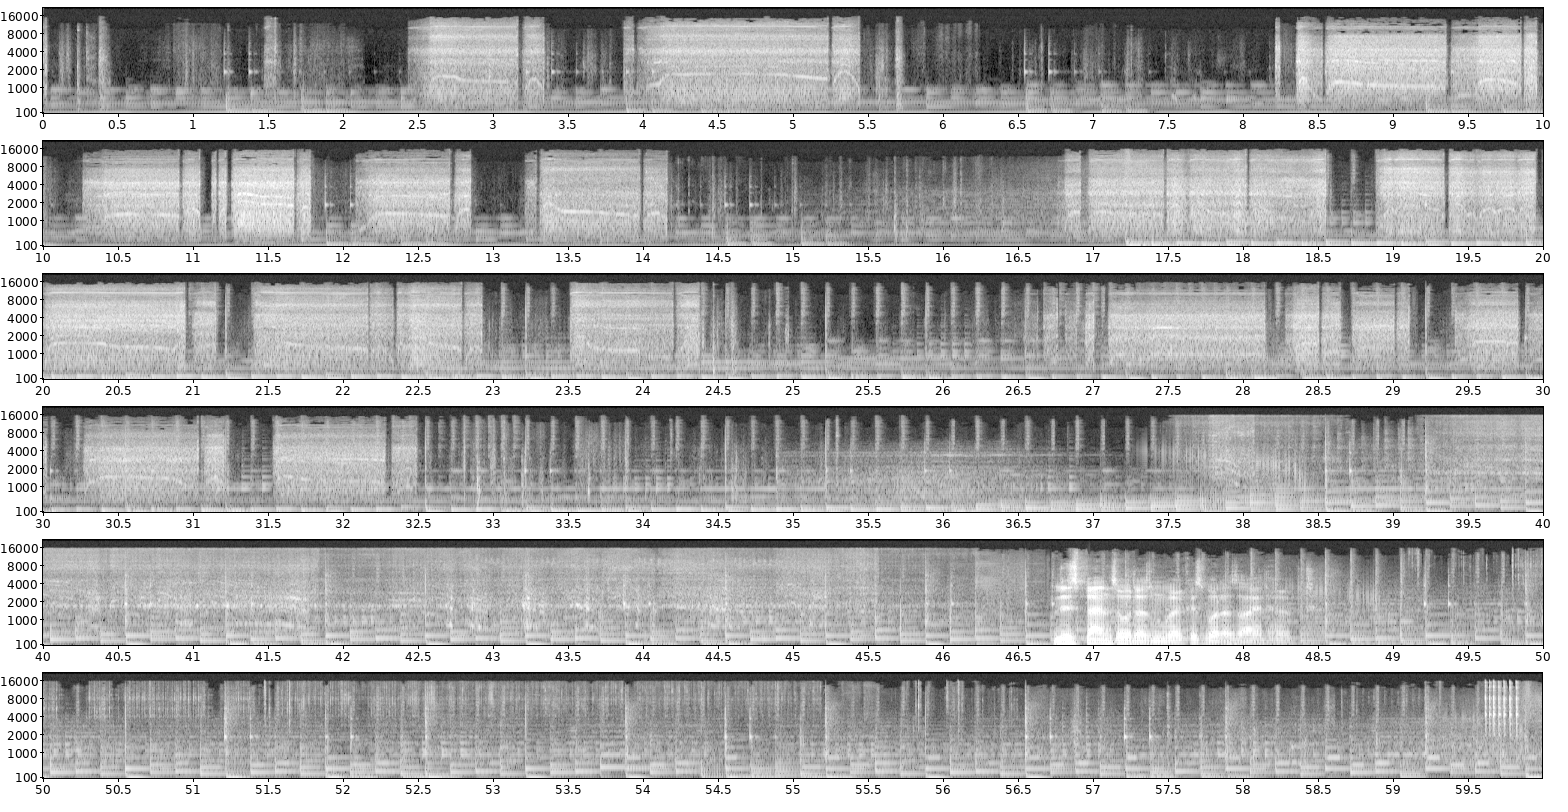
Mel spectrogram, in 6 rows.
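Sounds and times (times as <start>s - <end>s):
background music with low beat: 0.0s - 59.9s
cordless drill whining: 2.4s - 5.7s, 8.2s - 14.4s, 16.6s - 24.6s, 26.6s - 33.0s, 37.6s - 46.6s, 59.5s - 59.9s.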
